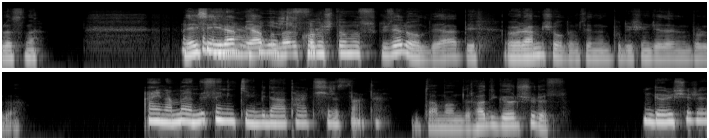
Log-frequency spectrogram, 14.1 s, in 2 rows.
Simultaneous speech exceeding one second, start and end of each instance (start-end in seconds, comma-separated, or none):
1.8-3.2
